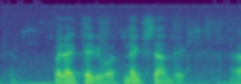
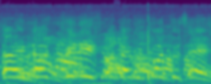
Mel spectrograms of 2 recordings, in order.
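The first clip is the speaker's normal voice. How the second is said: insistent; 10 dB louder, much slower than usual. Acted. Father insists over the family.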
